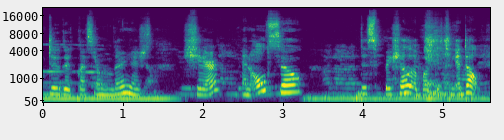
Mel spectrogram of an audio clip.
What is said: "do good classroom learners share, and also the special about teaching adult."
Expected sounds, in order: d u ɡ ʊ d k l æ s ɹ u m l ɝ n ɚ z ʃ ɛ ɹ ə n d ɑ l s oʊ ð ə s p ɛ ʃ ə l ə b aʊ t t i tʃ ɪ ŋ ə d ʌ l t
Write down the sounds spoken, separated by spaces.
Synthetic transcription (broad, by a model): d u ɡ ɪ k w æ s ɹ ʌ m l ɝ n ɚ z ʃ ɛ ɹ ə n ɑ l s oʊ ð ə s p ɛ ʃ ə l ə b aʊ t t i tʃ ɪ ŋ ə d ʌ l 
